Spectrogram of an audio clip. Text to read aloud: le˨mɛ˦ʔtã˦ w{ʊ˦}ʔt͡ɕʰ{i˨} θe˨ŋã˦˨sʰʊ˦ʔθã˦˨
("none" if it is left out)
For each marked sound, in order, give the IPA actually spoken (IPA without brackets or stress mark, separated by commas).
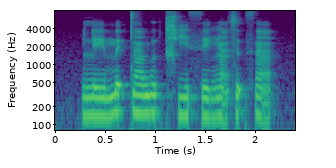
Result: ʊ˦, i˨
